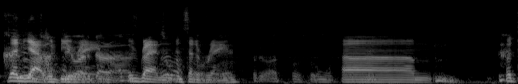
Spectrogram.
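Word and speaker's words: Raen: No, it's R-A-E-N, so it's Rain. Rain. Ren would be R-E-N in Japanese.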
